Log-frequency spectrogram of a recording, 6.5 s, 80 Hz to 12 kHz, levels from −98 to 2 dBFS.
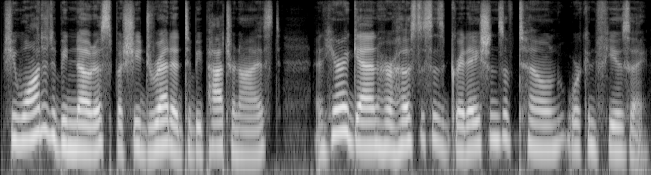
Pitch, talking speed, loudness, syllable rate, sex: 185 Hz, 195 wpm, -18 LUFS, 5.9 syllables/s, female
